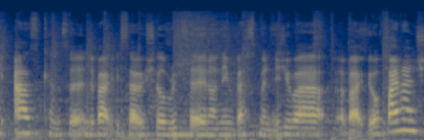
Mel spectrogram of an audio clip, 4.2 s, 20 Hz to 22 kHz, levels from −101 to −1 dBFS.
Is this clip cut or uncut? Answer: uncut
